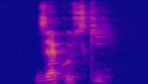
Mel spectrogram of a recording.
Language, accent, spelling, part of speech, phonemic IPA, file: French, France, zakouski, noun, /za.kus.ki/, LL-Q150 (fra)-zakouski.wav
- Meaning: an hors-d'oeuvre, especially one of Russian or Polish style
